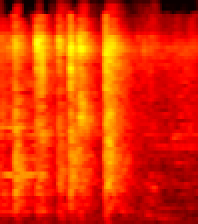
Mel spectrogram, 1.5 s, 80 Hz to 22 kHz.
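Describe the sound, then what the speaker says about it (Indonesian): A small group of students in a classroom claps briefly for another group, a few loose, uneven claps over about a second before falling quiet. "Yuk kelompok 1 beri tepuk tangan kepada kelompok 2"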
